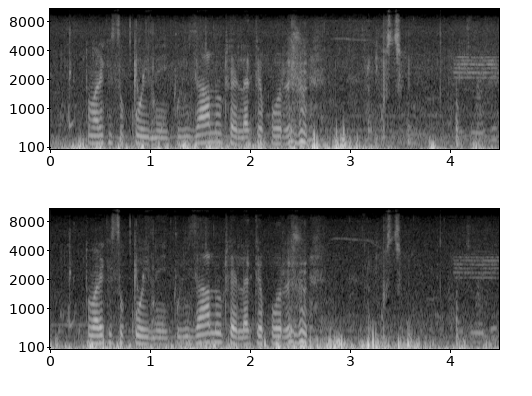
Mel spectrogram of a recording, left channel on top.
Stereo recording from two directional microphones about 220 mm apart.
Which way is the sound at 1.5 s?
45° right (ahead or behind).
